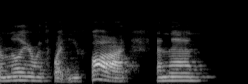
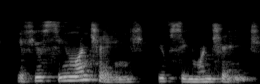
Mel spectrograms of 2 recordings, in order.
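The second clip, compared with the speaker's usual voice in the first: grave, weighty, deep and very serious voice; 5 semitones lower than usual. Quoting John Kotter from a video once seen: imitating John Kotter's very serious voice. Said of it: "Very serious voice".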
